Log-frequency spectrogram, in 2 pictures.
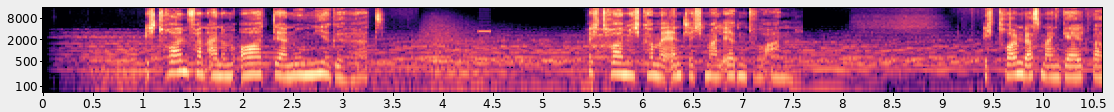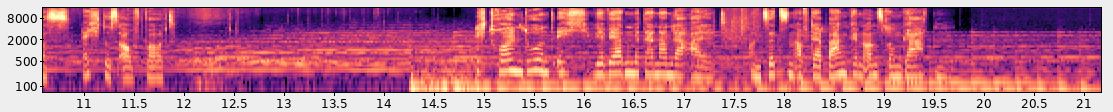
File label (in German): Werbung; Interhyp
